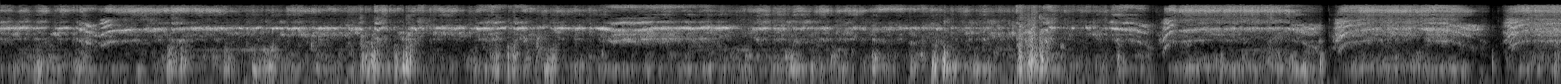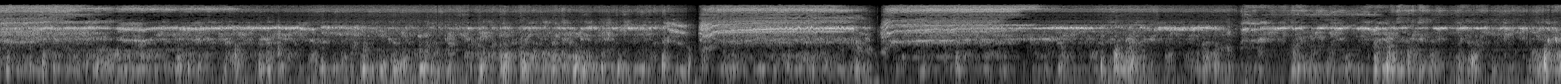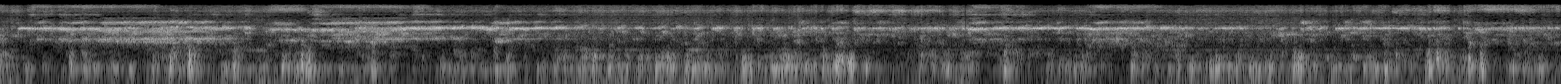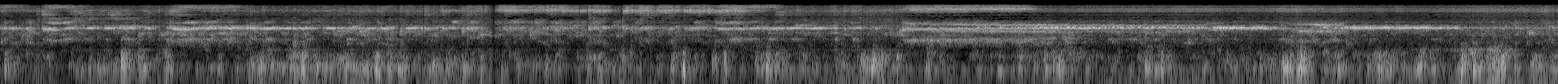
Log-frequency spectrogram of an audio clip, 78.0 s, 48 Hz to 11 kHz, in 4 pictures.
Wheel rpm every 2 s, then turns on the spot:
200, 230, 230, 230, 230, 230, 230, 170, 130, 160, 220, 230, 240, 220, 170, 180, 210, 230, 230, 230, 220, 220, 230, 230, 230, 230, 230, 230, 230, 230, 230, 230, 230, 230, 230, 210, 210, 220, 230.
none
